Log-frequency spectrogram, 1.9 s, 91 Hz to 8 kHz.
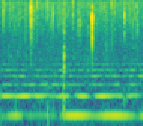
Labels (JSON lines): {"label": "biophony, midshipman", "recorder": "SoundTrap 500"}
